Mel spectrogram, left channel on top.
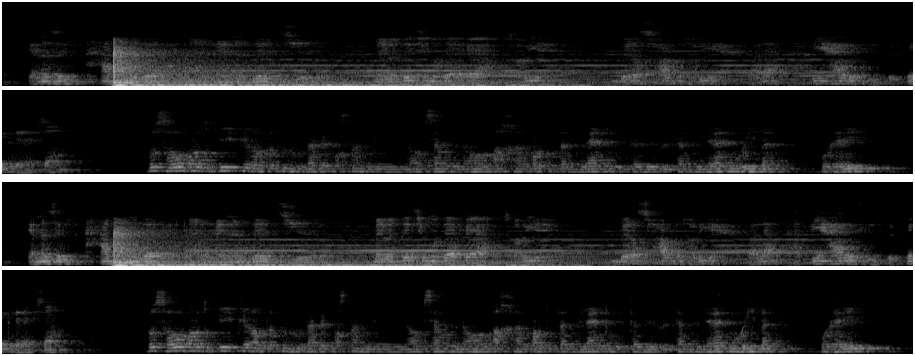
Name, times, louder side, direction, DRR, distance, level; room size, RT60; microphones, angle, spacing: voice 1, 0.3-5.5 6.1-9.8, right 3 dB, 55° right, 0 dB, 0.3 m, -41 dB
Explosion, 1.1-5.9, left 1 dB, 75° left, 0.8 m, -31 dB
sound 1, 1.8-8.5, right 2 dB, 5° right, 0.7 m, -46 dB
voice 2, 10.6-16.8 17.3-17.6, right 1 dB, 90° right, 2 dB, 0.7 m, -43 dB
5.9 x 3.0 x 2.2 m, 0.90 s
head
